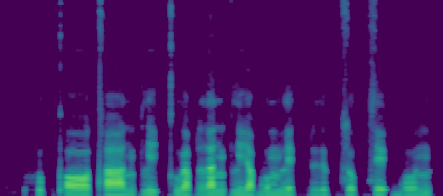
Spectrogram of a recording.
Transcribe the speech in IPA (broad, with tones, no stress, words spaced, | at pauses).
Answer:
hu˥˩k̚pʰɔː˧tʰaː˩˦n kli˦˥ʔkʰu˧a̯pra˥˩n kli˦˥a̯bo˥˩mle˥˩k̚ prɯ˨˩k̚so˥˩k̚se˥˩ʔ bo˦˥n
